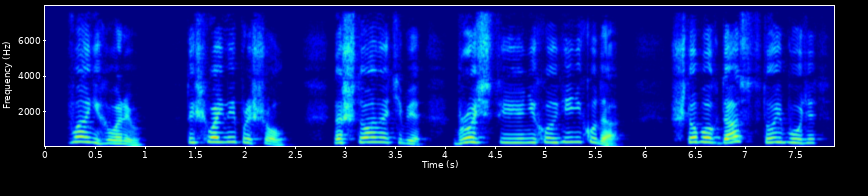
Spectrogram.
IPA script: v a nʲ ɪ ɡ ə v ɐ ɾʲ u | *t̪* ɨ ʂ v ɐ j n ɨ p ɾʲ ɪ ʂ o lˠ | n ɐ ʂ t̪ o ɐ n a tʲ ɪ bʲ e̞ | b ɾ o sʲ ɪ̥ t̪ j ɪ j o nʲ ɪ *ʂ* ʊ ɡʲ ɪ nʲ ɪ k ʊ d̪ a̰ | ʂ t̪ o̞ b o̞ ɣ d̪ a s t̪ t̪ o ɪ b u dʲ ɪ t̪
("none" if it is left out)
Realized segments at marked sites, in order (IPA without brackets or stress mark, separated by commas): t̪, x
